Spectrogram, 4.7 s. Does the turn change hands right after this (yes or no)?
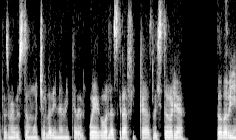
yes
